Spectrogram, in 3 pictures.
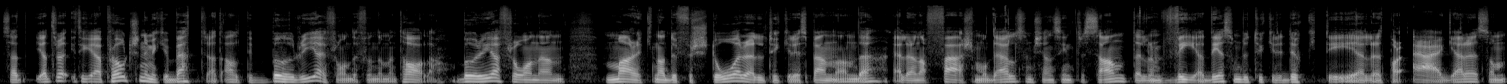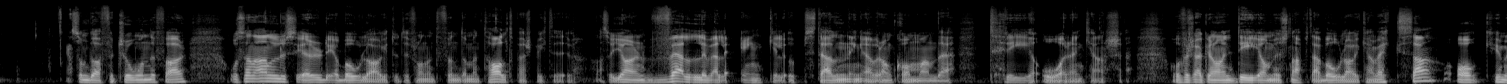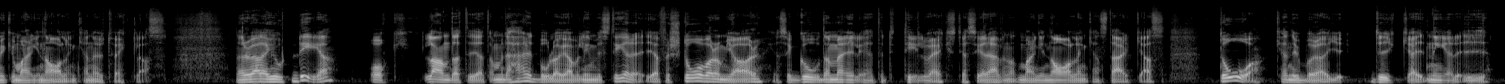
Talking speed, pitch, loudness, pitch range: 185 wpm, 110 Hz, -26 LUFS, 100-130 Hz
